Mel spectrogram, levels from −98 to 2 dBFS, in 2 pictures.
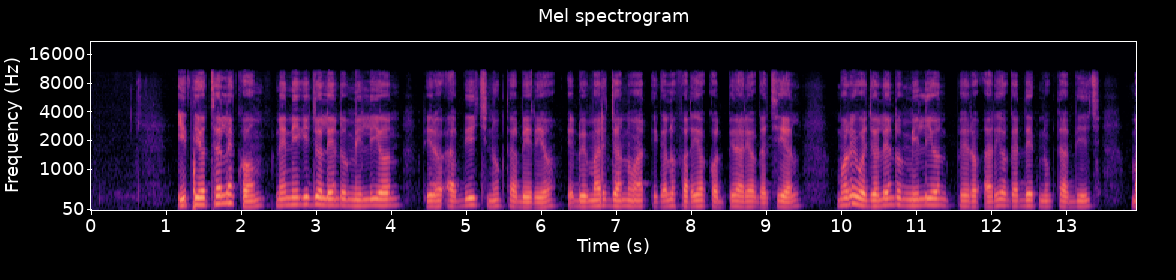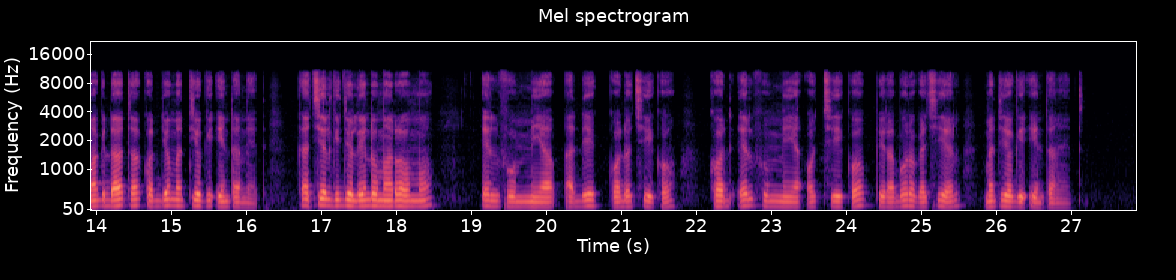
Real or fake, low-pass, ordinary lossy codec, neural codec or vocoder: fake; 10.8 kHz; none; vocoder, 44.1 kHz, 128 mel bands, Pupu-Vocoder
